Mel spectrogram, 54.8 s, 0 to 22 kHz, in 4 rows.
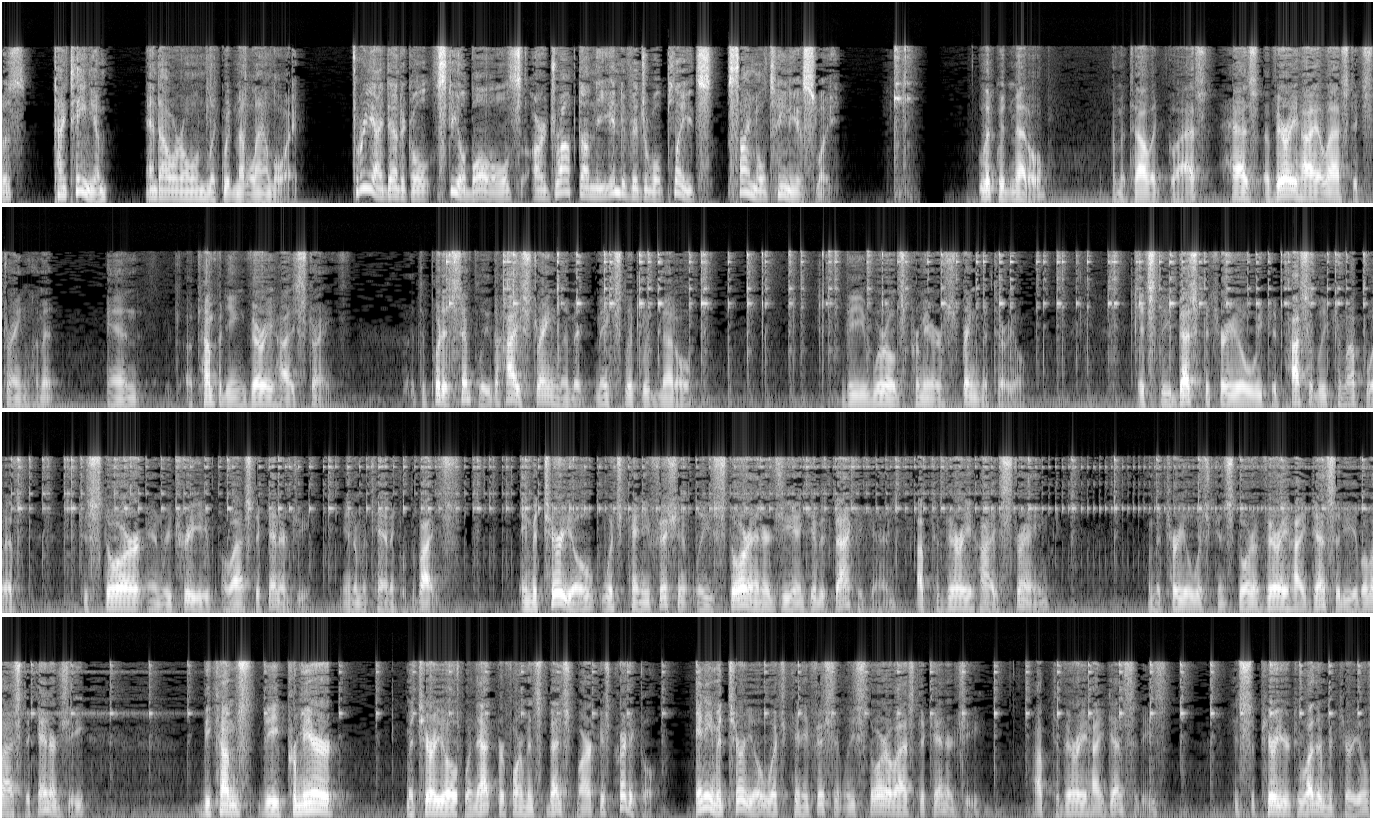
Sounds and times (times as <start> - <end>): Speech: 0.0 - 8.4, 9.8 - 10.5, 11.1 - 17.1, 17.8 - 20.7, 22.1 - 24.0, 25.0 - 27.6, 28.2 - 32.0, 32.6 - 37.9, 38.9 - 42.0, 43.1 - 44.6, 45.2 - 52.8, 53.4 - 54.8.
